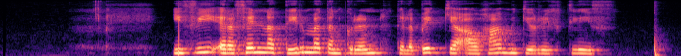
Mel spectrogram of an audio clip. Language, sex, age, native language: Icelandic, female, 60-69, Icelandic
